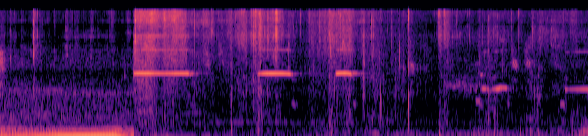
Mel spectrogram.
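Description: A low, steady engine-like hum cuts off abruptly about a second and a half in. After it, birds call in short, high, whistled notes, one at a time, several times.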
